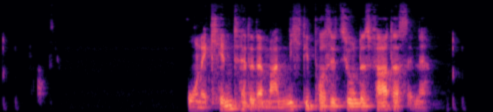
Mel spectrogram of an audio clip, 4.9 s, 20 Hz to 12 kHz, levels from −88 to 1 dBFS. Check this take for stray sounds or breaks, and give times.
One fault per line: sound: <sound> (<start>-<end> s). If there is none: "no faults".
no faults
